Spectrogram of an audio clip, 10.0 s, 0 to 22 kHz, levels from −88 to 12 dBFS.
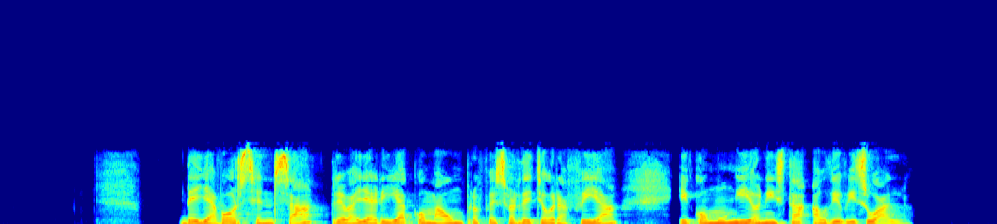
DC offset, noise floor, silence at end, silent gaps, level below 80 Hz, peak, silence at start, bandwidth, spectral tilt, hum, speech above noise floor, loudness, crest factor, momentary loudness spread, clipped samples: under 0.1%; -86 dBFS; 0.9 s; 1.60-1.78 s; -54 dBFS; -2 dBFS; 1.05 s; 7.8 kHz; -4 dB/octave; none; 71 dB; -15 LUFS; 14 dB; 12 LU; under 0.1%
